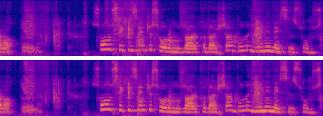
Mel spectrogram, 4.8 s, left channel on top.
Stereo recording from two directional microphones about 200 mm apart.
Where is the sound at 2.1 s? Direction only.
30° right (ahead or behind).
